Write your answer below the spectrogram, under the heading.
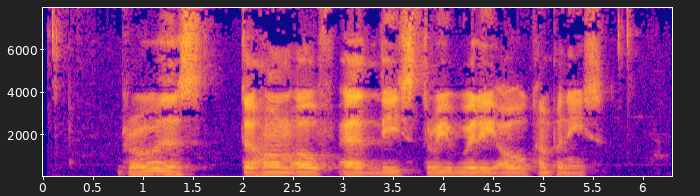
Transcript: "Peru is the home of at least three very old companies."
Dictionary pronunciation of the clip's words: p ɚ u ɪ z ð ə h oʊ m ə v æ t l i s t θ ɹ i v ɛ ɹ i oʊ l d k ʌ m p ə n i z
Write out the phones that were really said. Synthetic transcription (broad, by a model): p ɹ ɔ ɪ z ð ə h oʊ m ə v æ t l i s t θ ɹ i w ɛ l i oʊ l k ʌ m p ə n i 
